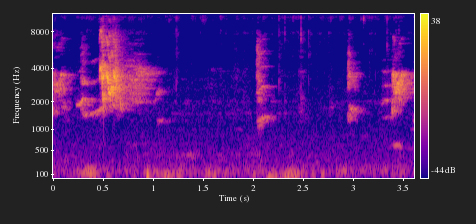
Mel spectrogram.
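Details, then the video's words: At evening feeding time, budgerigars utter a few sharp, scratchy chirps spaced apart, the first loudest, with soft rustles between. "Budgies Evening Fun 🕊️🌿 | Chirping Sounds & Feeding Time Delight 🐦"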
